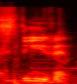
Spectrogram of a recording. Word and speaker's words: Stephen: Zaid said it's pronounced like Steven. So Stephen pronounced like Steven.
